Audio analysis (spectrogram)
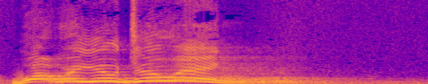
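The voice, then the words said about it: Yelling like an angry teacher. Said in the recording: “I'm going to yell at them ... I'm yelling at that part of the class ... I'm yelling at them”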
